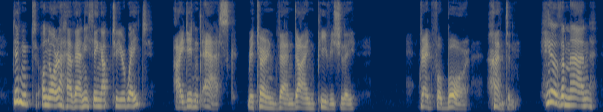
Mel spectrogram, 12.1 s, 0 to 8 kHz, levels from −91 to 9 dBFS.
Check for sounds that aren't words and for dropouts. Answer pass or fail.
pass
